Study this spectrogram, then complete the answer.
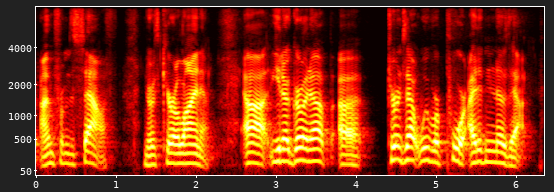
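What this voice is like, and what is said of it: Southern US accent. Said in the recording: “I'm from the South. You probably couldn't tell that by my accent”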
